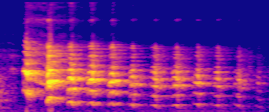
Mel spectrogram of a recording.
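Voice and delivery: high, loud laughing fit; uproarious laughter. Real, not acted. Reader losing it over a grown man's baby talk, uproarious laughter. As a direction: explode into a long peal of laughter.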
